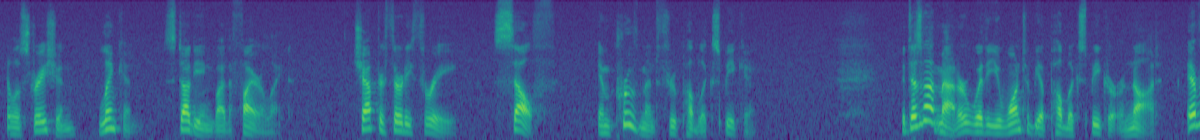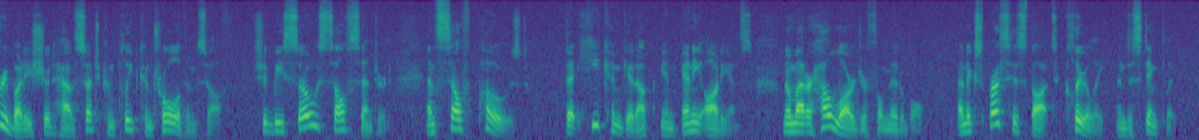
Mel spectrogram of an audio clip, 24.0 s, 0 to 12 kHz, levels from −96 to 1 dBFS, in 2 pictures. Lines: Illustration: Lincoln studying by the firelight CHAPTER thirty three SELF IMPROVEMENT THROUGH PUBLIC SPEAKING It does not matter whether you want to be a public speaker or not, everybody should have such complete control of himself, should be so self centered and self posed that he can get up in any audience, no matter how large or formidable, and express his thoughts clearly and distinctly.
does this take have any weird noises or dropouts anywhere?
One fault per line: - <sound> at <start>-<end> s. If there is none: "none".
none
